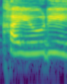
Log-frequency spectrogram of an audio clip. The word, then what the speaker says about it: coyote: 다 배우신 거예요 그러면 코요테 의 발음이 왜 카요리 있지를 설명해 드리겠습니다 바른 기호가 지금 보면 코요테를 저 카이라고 그랬는데 크는 크 발음을 낼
